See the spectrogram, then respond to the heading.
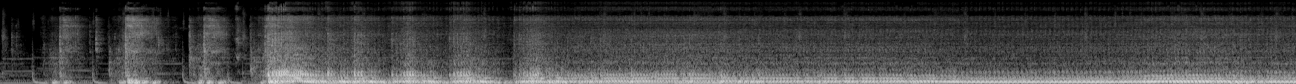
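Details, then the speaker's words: Apollo RFZ pit bike after service, carb not yet tuned: starts after a few cranks, then steady popping idle with a raspy, loud exhaust note; engine makes no odd noise, noise is the leaking silencer. "Le moteur fait aucun bruit bizarre, elle est nickel. Ce que t'entends bah, c'est la cartouche, hein. Ça fait des bruits de merde."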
